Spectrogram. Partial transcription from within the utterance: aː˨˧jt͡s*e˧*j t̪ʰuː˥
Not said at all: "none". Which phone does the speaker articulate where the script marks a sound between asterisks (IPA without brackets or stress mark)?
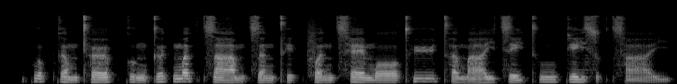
e˧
